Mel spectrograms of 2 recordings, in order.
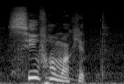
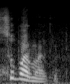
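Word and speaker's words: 슈퍼마켓: আর সিউফা, লক্ষ্য করুন এখানে হচ্ছে সিউ আছে, তারপরে ফ মার্কেট। অনেকে আবার উচ্চারণ করেন যে সুপার মার্কেট, সুপার মার্কেট মানে সুপার মার্কেট না, সেটা হচ্ছে সিউফা মার্কেট মানে সুপার মার্কেট।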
